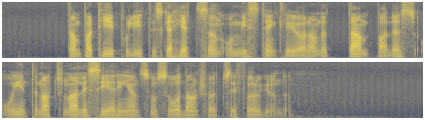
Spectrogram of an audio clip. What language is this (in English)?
Swedish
